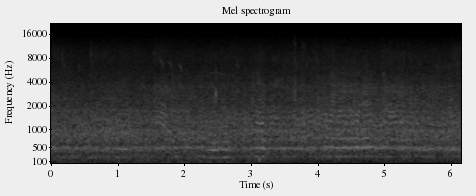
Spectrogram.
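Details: Bees gathering pollen and returning it to their hive make a continuous, even humming drone of many wings, with soft flickering ticks layered on top.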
